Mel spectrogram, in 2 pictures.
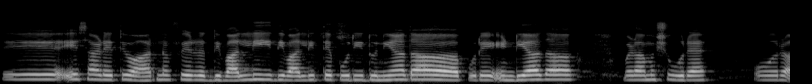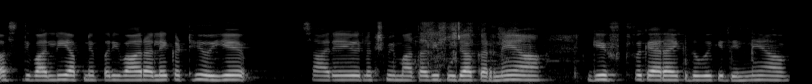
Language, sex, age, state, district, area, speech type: Dogri, female, 30-45, Jammu and Kashmir, Reasi, urban, spontaneous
